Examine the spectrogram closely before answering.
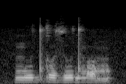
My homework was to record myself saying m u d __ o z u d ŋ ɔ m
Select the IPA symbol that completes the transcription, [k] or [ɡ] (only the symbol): ɡ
